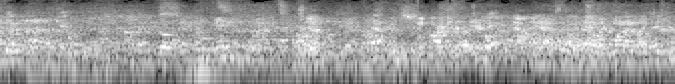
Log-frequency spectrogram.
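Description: People chatter in the background.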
